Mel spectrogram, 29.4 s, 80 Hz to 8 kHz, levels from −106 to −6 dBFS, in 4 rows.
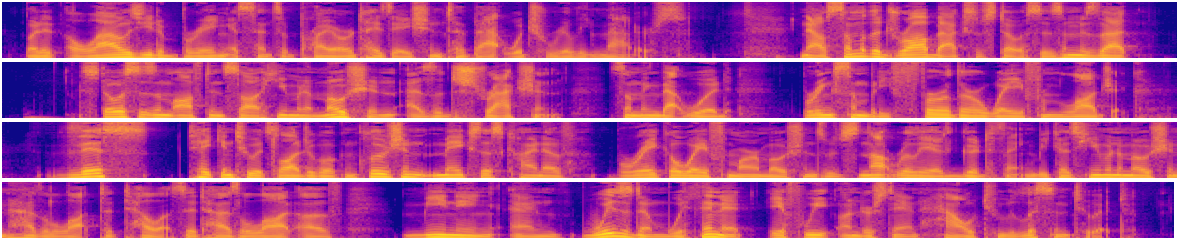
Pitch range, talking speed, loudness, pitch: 90-115 Hz, 185 wpm, -24 LUFS, 100 Hz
